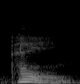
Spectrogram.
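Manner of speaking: ordinary talk, nothing marked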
